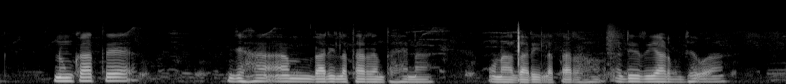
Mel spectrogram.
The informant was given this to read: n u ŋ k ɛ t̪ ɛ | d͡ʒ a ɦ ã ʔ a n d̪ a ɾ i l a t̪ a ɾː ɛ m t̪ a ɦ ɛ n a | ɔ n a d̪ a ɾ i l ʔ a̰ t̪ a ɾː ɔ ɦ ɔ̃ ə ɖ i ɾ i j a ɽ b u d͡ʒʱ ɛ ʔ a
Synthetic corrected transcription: n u ŋ k a t̪ ɛ | d͡ʒ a ɦ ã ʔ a m d̪ a ɾ i l a t̪ a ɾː ɛ m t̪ a ɦ ɛ n a | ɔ n a d̪ a ɾ i l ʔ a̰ t̪ a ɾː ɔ ɦ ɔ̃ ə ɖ i ɾ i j a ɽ b u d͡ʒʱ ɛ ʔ a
